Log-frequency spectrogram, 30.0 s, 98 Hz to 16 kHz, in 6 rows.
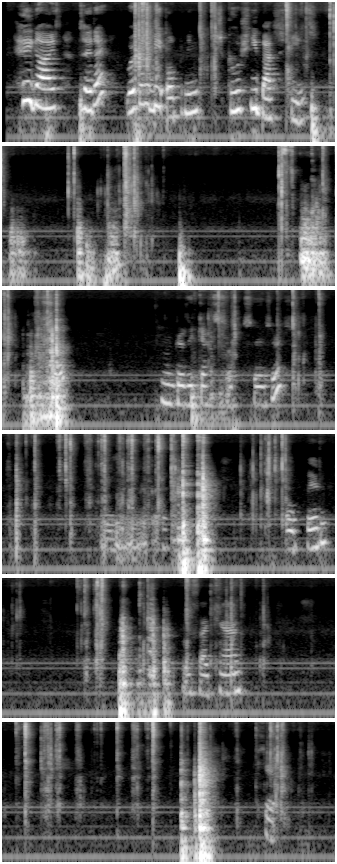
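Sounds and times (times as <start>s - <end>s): plastic packaging crinkling: 1.9s - 5.2s, 6.0s - 7.5s, 9.1s - 10.6s, 14.2s - 17.7s, 18.5s - 20.4s, 21.0s - 24.2s, 25.2s - 27.6s, 28.2s - 29.9s
dull thump: 7.6s - 8.0s.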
